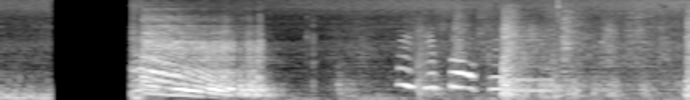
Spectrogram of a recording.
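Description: Men's voices yelling without clear words: one long cry falling in pitch about a second in, then a few short exclamations. The sound cuts out completely for about half a second just after the start.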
